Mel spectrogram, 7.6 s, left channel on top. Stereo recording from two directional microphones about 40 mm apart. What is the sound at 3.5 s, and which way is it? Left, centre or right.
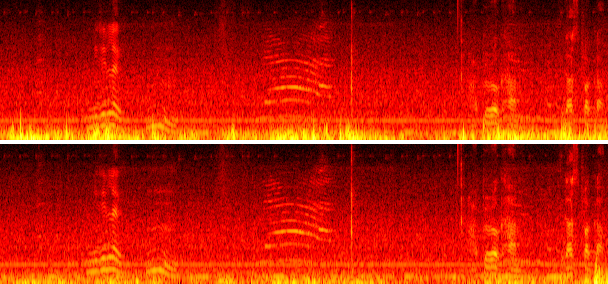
Cat, centre.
